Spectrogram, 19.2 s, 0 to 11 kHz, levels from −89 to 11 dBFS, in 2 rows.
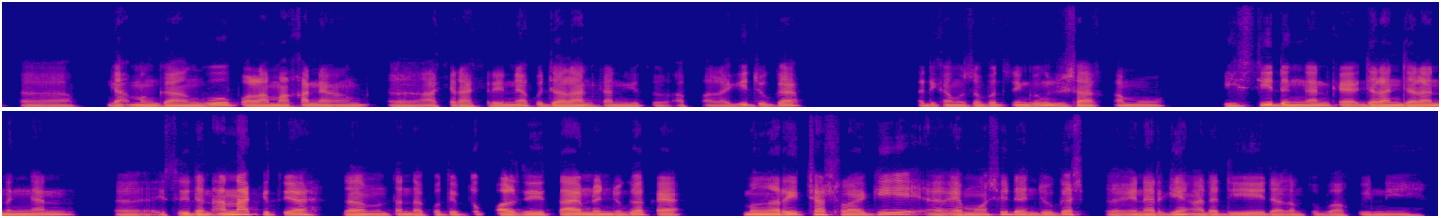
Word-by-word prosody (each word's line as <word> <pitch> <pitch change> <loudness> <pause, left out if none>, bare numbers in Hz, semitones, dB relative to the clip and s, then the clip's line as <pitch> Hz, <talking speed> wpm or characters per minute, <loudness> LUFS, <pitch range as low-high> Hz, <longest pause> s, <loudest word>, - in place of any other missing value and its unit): eee, 110 -1 -5 0.3
nggak 115 +1 -2
mengganggu 110 +2 +2
pola 115 -1 +1
makan 110 +4 0
yang, 120 -1 0 0.3
eee, 105 -1 -3
akhir-akhir 110 -1 -4
ini 125 - +1
aku 120 -4 -6
jalankan, 115 0 0
gitu. 105 0 -8
Apalagi 105 +3 -6
juga 140 +4 -1 0.8
tadi 110 - -3
kamu 120 0 0
sempet 120 -1 -2
singgung, 125 +6 +2
bisa 120 -2 -1
kamu 115 +1 -3 0.4
isi 120 +5 +1
dengan 130 0 +4
kayak 120 -2 0
jalan-jalan 115 +2 +4
dengan, 125 +3 +2 0.4
eee, 110 +4 -5
istri 125 +1 -1
dan 125 +1 +2
anak, 175 +6 +6
gitu 135 0 -3
ya, - - +4 0.2
dalam 115 -1 +2
tanda 115 +1 0
kutip 120 +1 -5
tuh 155 - -9
"quality 115 0 +1
time" 135 0 +4
dan 120 - +3
juga 130 +5 0
kayak 125 -2 -1 0.4
me-recharge 150 +1 +4
lagi, 155 +4 +1
eee, 130 -2 -3
emosi 135 +3 +1
dan 145 -2 +2
juga 130 +3 0
s - - -17
eee, 120 -1 -3
energi 130 +3 +3
yang 125 - -3
ada 120 +1 0
di 120 -1 0
dalam 115 -1 -3
tubuh 115 -1 -6
aku 115 0 -10
ini. 110 -1 -5
120 Hz, 175 wpm, -23 LUFS, 115-135 Hz, 0.8 s, anak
